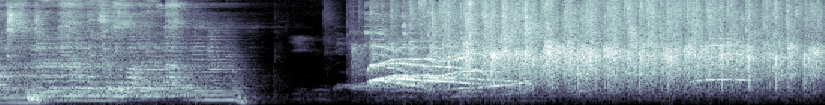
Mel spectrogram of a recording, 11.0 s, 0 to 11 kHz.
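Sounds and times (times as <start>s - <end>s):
music: 0.0s - 3.6s
audience applauding: 4.6s - 11.0s.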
